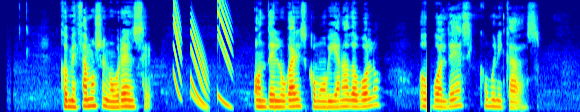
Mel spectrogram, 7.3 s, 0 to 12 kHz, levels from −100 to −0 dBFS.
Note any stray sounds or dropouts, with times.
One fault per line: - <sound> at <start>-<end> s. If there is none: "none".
- chirp at 2.2-2.9 s
- dropout at 5.3-5.4 s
